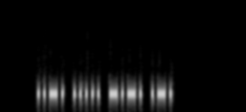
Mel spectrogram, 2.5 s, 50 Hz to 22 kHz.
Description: Morse code, heard as a keyed tone, about 40 wpm, 700 Hz. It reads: F5CR
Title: DXCC-100 Call Signs - 4 Characters - 40wpm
